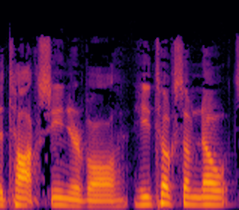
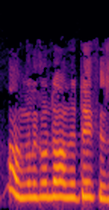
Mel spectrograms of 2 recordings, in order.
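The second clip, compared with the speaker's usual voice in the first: much higher-pitched buddy voice; imitating friend; 13 semitones higher, much faster than usual. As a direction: mimic a friend's reply up high. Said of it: "And he goes".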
